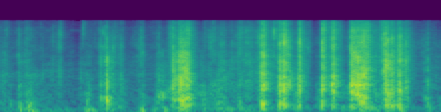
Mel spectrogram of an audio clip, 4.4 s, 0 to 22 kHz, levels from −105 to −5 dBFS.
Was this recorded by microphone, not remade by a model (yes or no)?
no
